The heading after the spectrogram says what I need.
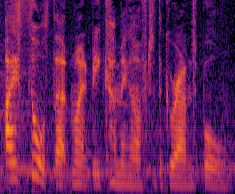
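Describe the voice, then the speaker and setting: A calm, level-headed female commander from a fantasy game. She speaks plainly and with reserve in a slightly low voice. There is noticeable ambient noise behind the dialogue. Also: brisk. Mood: measured, attentive. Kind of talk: video game dialogue acting.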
